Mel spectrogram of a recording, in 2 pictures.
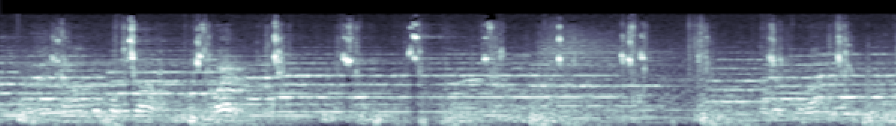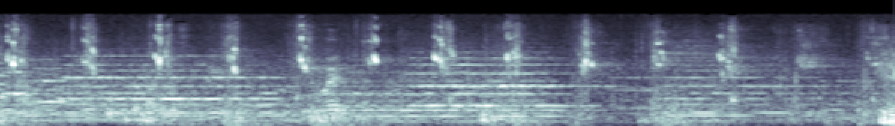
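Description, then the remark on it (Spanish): Busy ambience inside the parish church of San Bernardo as a procession returns: sustained tones ring through the space while sharp knocks and clicks recur steadily, with a murmur of many voices throughout. “El sonido en el interior de San Bernardo.”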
